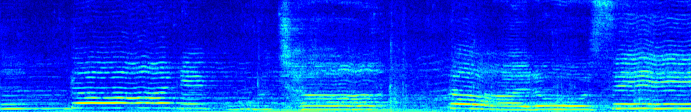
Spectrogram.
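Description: Recorded song playing: a high singing voice holds and bends long melody notes over a backing track, after a brief dip in level at the very start.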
